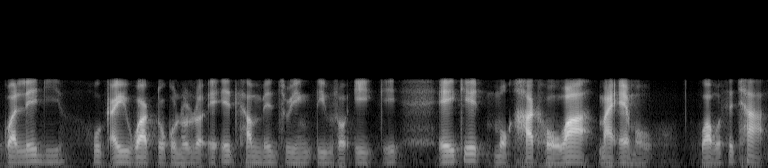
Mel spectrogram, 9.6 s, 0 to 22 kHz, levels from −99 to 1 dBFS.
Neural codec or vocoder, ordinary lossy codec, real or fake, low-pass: codec, 16 kHz, about 1 kbps, DyCAST, with the encoder's durations; none; fake; 3.6 kHz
